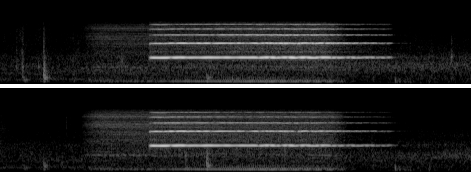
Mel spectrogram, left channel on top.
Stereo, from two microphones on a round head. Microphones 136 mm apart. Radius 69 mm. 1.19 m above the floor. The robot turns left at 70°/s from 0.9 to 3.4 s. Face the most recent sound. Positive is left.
turn(degrees=25)  # may be behind; listen again after turning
